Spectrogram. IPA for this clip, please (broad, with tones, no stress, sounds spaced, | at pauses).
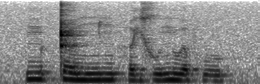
n ə˦˥ k̚ ʈ əː˧ n ɲ ə˧ ŋ h ə˨˩ j x u˧˥ n u˨˩ ə̯ f u˨˩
